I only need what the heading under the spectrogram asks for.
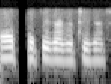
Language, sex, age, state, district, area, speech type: Bengali, male, 60+, West Bengal, Purba Medinipur, rural, conversation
